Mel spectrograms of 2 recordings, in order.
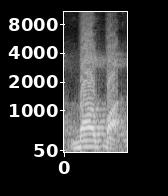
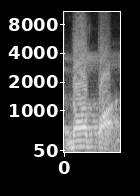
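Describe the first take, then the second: Both takes have the same delivery.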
